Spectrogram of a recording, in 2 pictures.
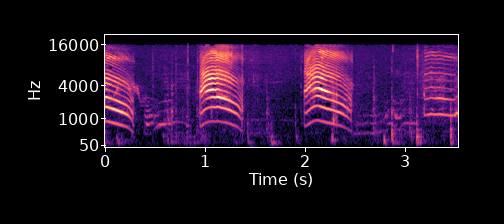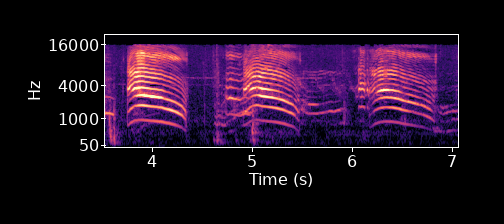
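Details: Meowing kittens whose calls are said to bring cats over: seven bright, strongly arched mews in a steady series, roughly one per second, each sweeping up then down, with soft clicks between.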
